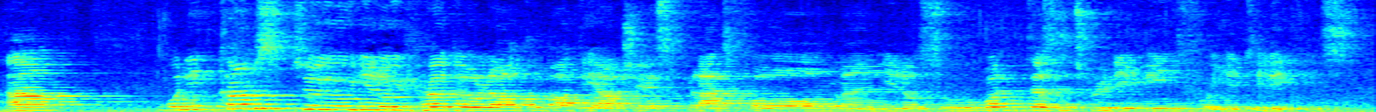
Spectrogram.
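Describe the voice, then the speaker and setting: A woman with a French accent delivers a keynote talk in an easy, conversational manner, often pausing and reaching for words. Her voice comes from a distance, with a strong wash of hall reverb and a faint low rumble underneath. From France. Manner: conversational, hesitant, many fillers. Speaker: keynote speaker. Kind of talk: conference keynote presentation. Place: large conference hall.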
